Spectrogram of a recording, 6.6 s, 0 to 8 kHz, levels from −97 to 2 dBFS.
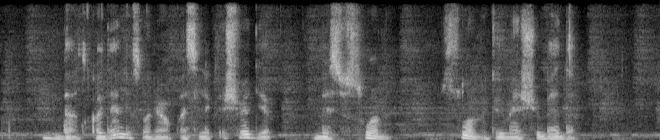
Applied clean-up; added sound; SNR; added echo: none; none; none; none.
